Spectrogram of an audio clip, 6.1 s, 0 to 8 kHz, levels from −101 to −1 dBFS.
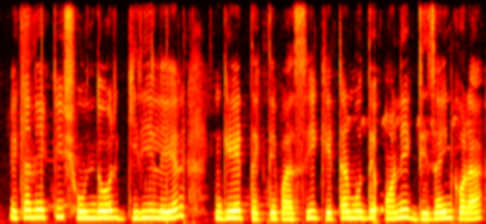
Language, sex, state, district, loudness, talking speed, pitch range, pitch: Bengali, female, West Bengal, Cooch Behar, -14 LUFS, 140 wpm, 220-250 Hz, 240 Hz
